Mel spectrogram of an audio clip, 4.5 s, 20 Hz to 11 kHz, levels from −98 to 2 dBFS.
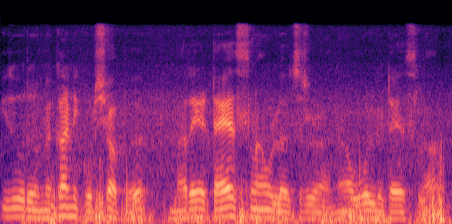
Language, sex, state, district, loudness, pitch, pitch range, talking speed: Tamil, male, Tamil Nadu, Kanyakumari, -19 LUFS, 110 Hz, 105-125 Hz, 160 wpm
